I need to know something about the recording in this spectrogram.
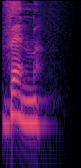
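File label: "them", British English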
